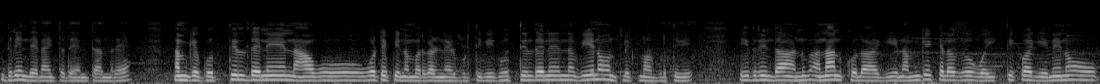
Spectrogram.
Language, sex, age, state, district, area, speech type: Kannada, female, 45-60, Karnataka, Mandya, urban, spontaneous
